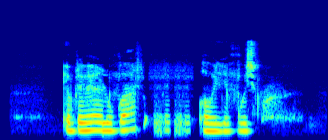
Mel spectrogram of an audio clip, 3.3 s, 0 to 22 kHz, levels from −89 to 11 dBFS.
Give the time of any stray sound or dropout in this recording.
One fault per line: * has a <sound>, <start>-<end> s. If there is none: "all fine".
* has a laugh, 1.5-1.9 s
